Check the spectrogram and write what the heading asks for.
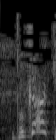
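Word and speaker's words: Bukkake (ぶっかけ): Was it a Bukkake or something like that? – Is that how that word's pronounced? – Bukkake, yeah.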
